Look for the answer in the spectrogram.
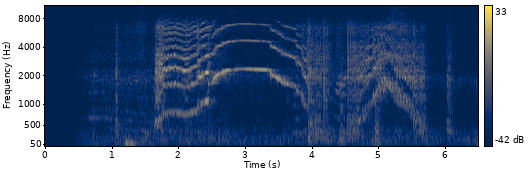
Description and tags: Door open Dave (1)
A door that needs its hinges oiled
creak, creaky, open, squeak, squeaky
